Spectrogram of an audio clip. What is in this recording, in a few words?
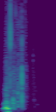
Enemy Boss Punch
